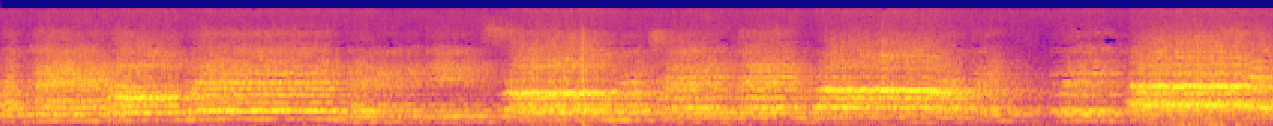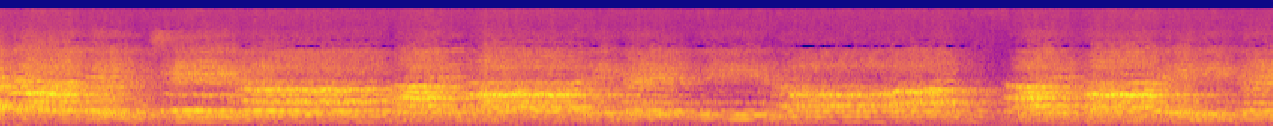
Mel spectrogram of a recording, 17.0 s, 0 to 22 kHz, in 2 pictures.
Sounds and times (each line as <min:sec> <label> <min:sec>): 0:00.0 Sung by mixed choir 0:16.9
